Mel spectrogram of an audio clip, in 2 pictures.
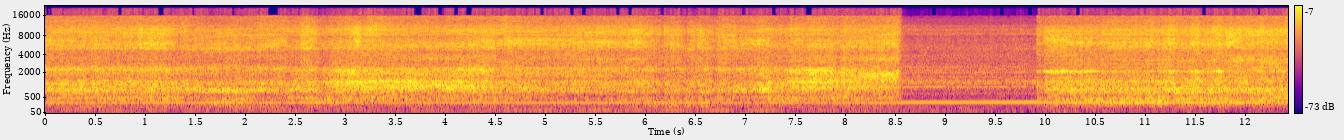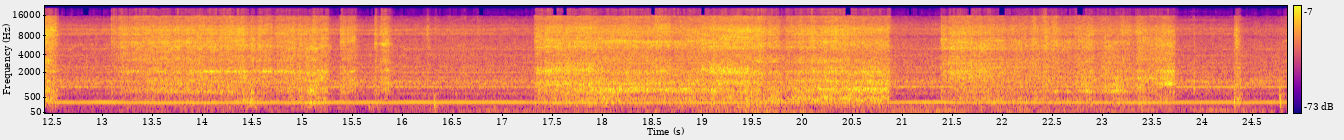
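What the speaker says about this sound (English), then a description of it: "So using the power drill" A power drill whirs in a barn, running in long steady stretches broken by short pauses as the trigger is released, a moderately loud mechanical drone with no talk over it.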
